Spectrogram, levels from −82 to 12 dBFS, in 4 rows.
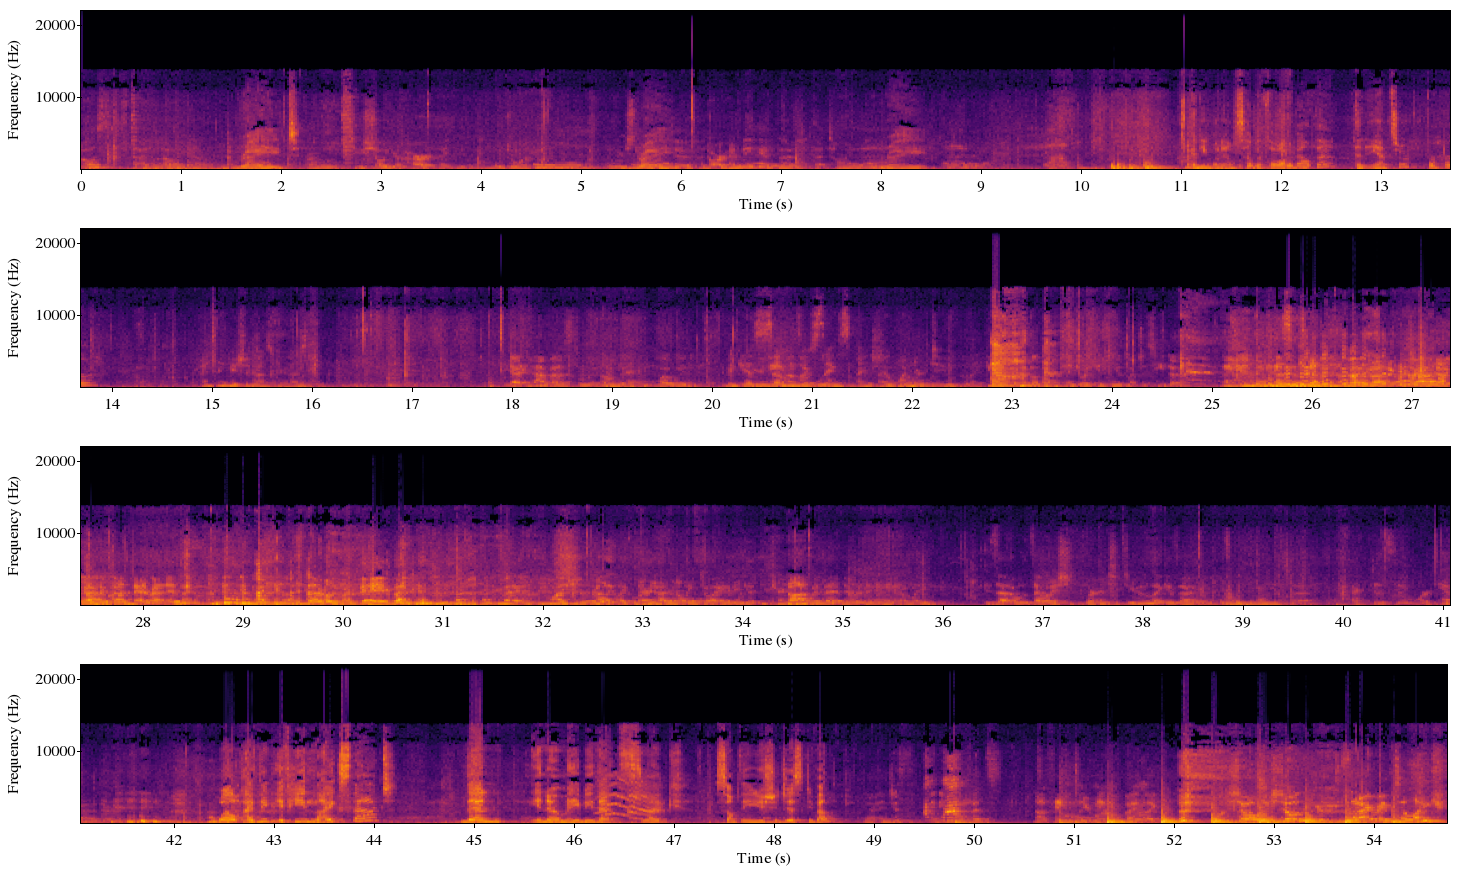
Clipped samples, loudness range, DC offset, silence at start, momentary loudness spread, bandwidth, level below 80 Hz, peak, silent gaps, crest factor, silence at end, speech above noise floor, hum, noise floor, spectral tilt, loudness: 0.1%; 14 LU; under 0.1%; 0 s; 19 LU; 14.5 kHz; -38 dBFS; 0 dBFS; none; 16 dB; 0 s; 22 dB; none; -37 dBFS; -3.5 dB/octave; -14 LUFS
